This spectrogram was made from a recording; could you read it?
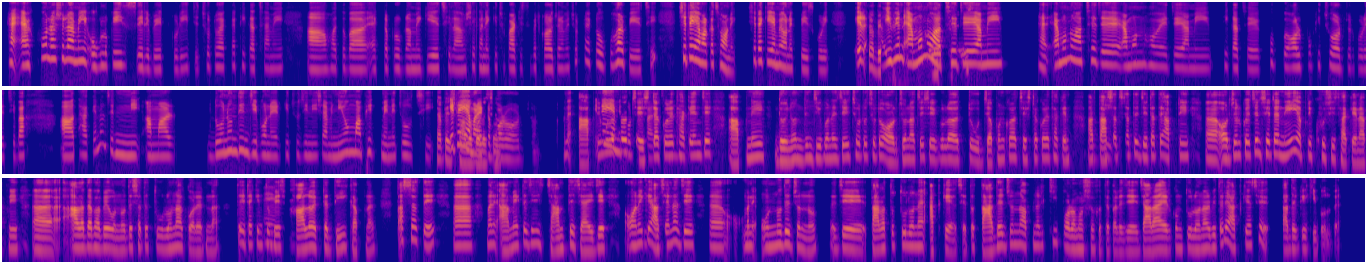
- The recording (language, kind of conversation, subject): Bengali, podcast, সামাজিক তুলনা থেকে নিজেকে কীভাবে রক্ষা করা যায়?
- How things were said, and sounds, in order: in English: "celebrate"; in English: "participate"; in English: "প্রেইজ"; other background noise; horn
